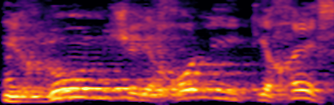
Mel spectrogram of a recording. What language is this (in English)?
Hebrew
